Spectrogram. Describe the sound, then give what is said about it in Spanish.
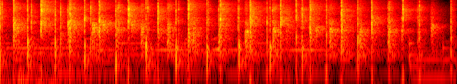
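An audience on the show Historias Maravillosas applauds steadily, many hands clapping in a dense, continuous patter of sharp slaps at a fairly loud, even level, with no voices over it. “para mí es un placer tenerte en Historias Maravillosas y por eso yo quiero pedirles a ustedes un aplauso enorme”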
